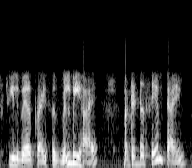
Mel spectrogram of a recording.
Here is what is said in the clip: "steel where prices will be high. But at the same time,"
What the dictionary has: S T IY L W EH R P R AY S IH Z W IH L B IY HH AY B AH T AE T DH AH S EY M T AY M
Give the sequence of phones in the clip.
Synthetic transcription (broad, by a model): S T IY L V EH R P R AY S IH Z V IH L B IY HH AY B AH T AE T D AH S EY M T AY M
